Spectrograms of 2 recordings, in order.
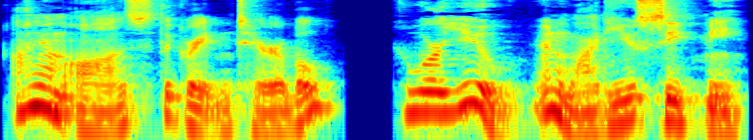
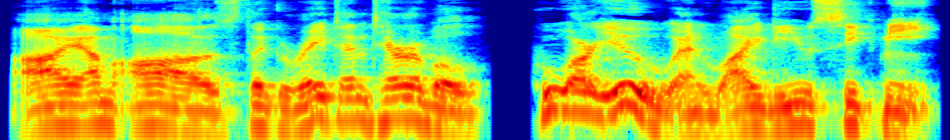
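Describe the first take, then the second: First: Sweet lady. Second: Slow, imposing voice of a giant head; great Oz head. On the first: The lovely lady greets the Scarecrow, lightly sweet. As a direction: introduce yourself sweetly as a grand lady. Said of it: "she looked upon him sweetly and said". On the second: The great head greets Dorothy in the throne room, slow and imposing. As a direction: announce yourself slowly as the great Oz. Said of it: "Dorothy heard a voice say". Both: A narrator's reading.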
